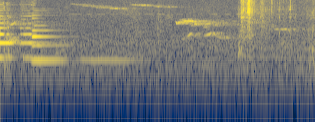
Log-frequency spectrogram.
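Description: A violin playing a couple of short notes, the last one held and fading out about a second in. A faint bird chirp follows, and a short click comes near the end.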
